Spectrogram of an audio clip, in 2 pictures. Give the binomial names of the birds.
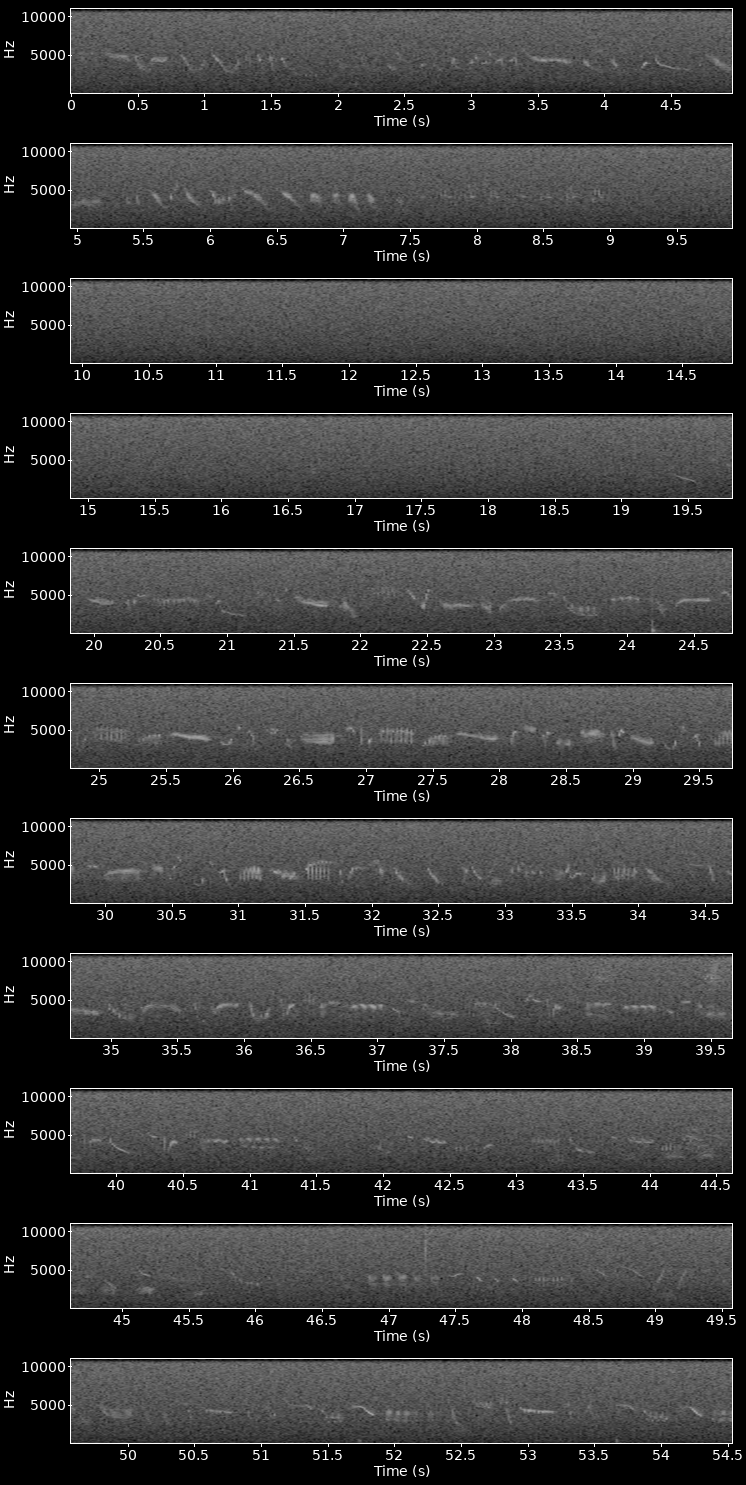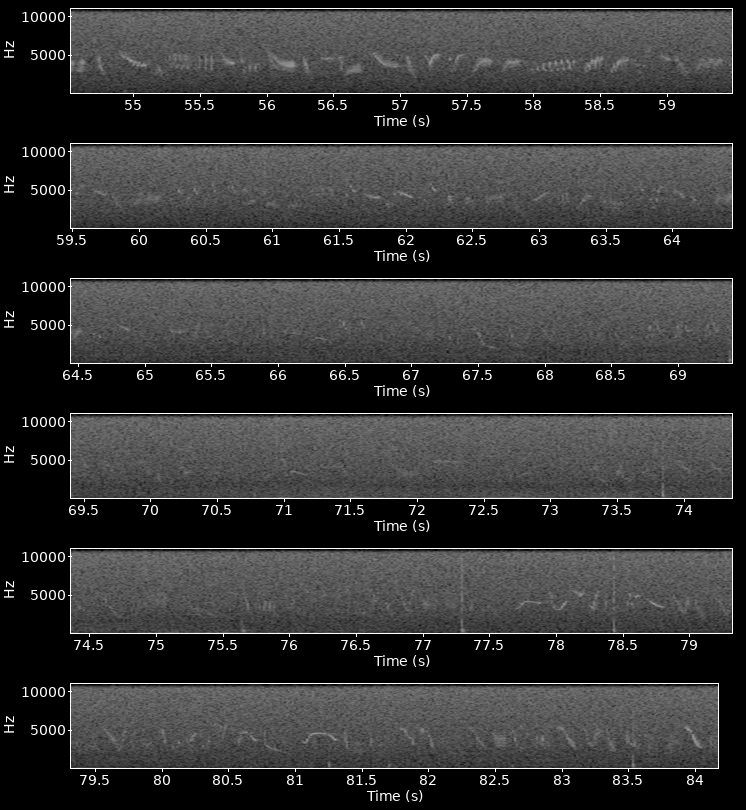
Alauda arvensis, Chlorodrepanis virens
